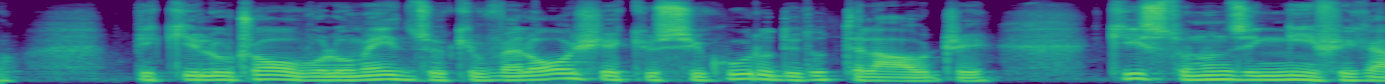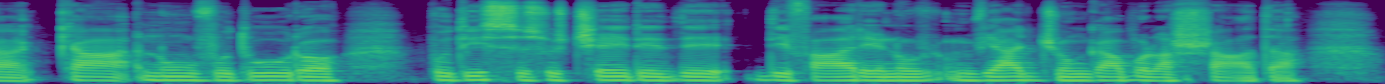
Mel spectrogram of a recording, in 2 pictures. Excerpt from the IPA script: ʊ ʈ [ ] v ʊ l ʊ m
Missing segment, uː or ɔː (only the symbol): ɔː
